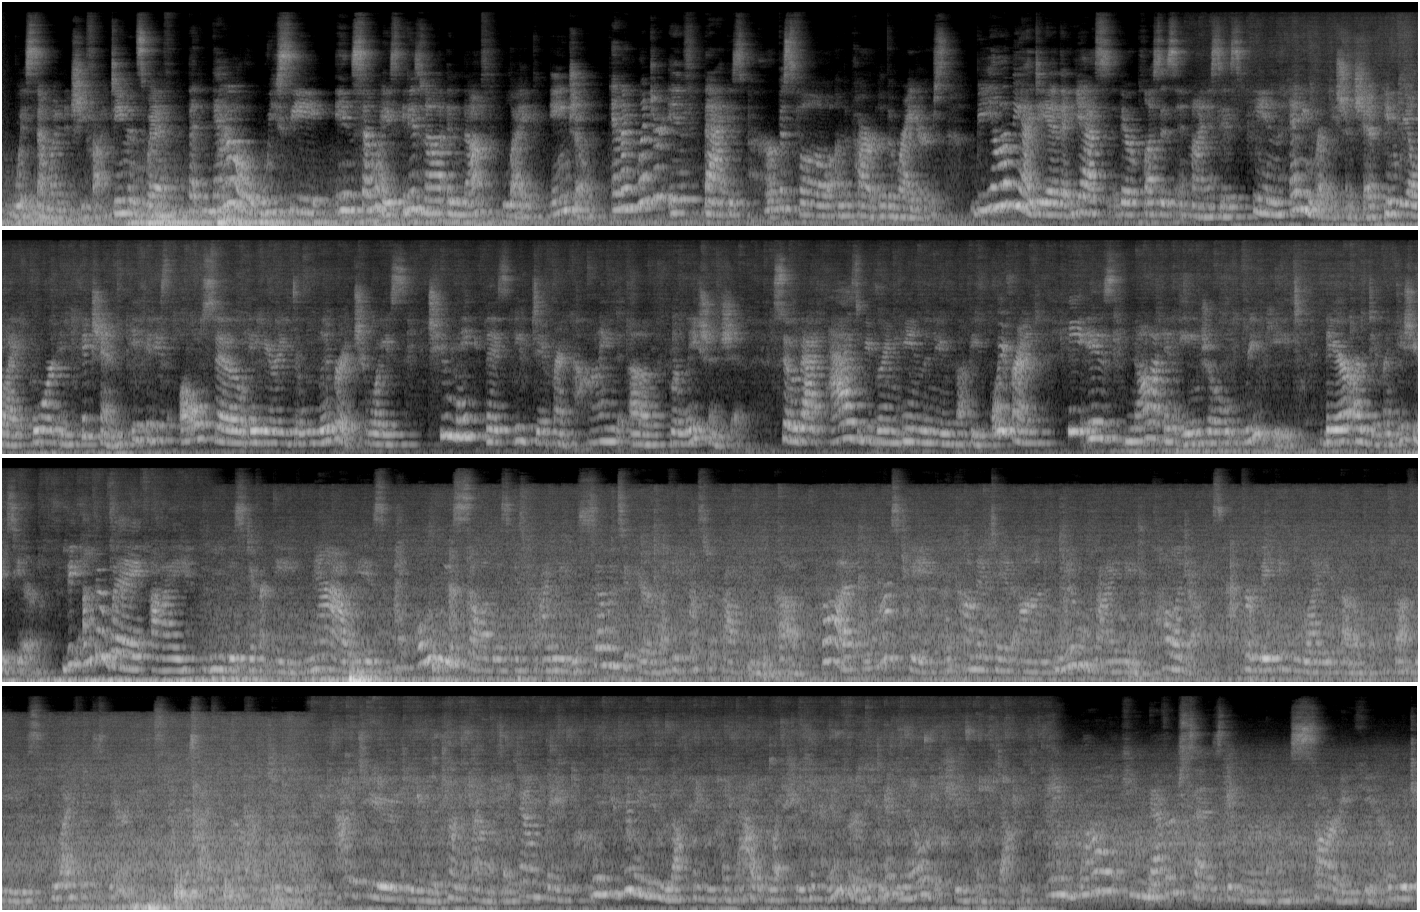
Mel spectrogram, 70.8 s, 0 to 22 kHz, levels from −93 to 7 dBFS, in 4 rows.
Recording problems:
off-mic speech; far
room echo; noticeable; dies away in 0.6 s
rain or running water; loud; throughout; 3 dB below the speech

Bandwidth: 18 kHz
